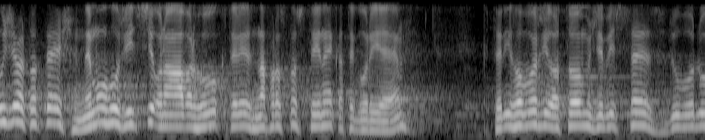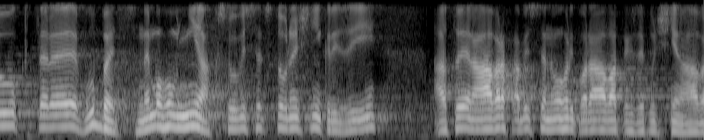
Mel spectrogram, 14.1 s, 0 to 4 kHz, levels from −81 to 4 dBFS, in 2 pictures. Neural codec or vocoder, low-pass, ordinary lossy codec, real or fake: none; 3.6 kHz; AAC, 32 kbps; real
